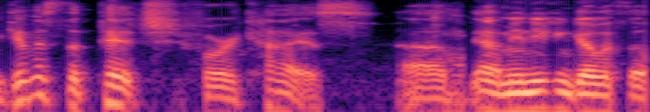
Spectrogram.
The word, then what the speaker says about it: Kayas: It's just more like yes, like Caius.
